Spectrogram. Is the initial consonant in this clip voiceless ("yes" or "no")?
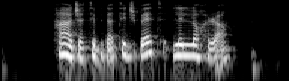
yes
